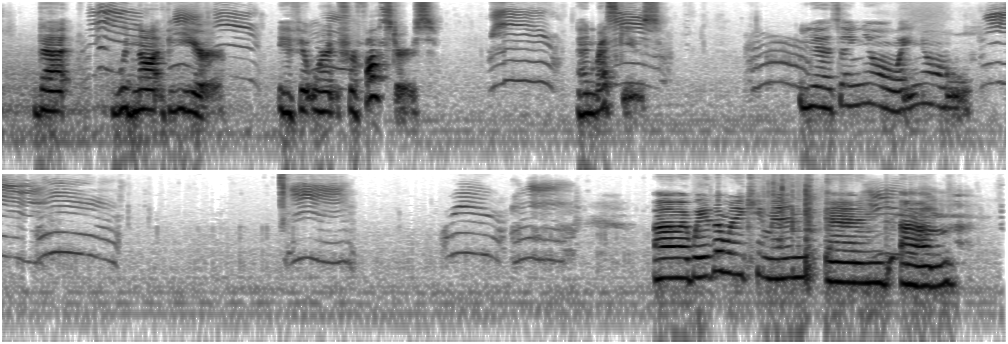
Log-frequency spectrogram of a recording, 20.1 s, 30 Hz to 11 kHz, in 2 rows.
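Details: Foster kittens in a Los Angeles kitten room, filmed on a live 24/7 kitten cam while being weighed, give many arching, high-pitched meows in overlapping bursts, mixed with a woman talking indoors.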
